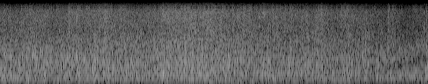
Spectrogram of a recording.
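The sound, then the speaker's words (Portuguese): Heavy rain drums steadily on the roof tiles of a house, a dense, unbroken, loud hiss of downpour with no pauses or voices. “Nossa, tá chovendo muito, vocês estão ouvindo?”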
